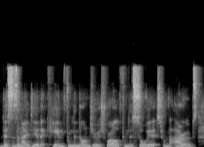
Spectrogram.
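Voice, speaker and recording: A man speaks with a Scottish accent at a medium pitch. His tone is dark and mellow, and somewhat breathy. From Scotland. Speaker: author and educator. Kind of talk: interview about his book.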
